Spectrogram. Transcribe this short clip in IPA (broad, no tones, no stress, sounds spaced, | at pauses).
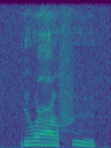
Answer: ɾʲ o ʕ ɐ f ʉ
